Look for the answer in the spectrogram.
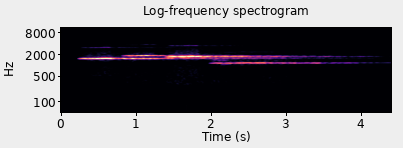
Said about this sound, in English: Play that Hunger Games whistle.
